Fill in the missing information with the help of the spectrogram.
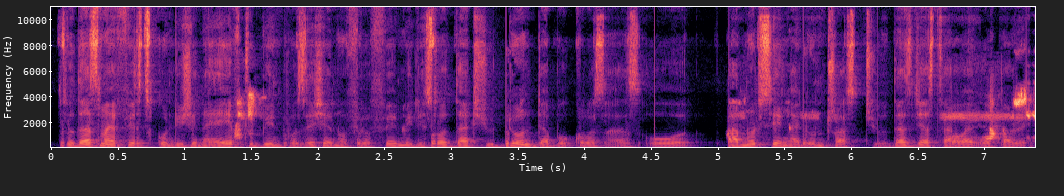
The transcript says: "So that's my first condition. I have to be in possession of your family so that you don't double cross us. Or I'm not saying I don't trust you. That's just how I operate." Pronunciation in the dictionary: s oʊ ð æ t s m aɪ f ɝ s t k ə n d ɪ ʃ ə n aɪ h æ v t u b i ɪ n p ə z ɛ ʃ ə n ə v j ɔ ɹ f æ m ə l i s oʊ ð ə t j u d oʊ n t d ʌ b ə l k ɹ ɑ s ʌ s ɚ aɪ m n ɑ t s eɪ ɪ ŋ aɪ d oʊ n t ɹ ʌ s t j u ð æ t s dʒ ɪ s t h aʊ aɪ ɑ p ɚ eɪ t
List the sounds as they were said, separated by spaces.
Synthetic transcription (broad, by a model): s oʊ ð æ t s m aɪ f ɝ s t k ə n d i ʃ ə n aɪ h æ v t u b i ɪ n p ə z ɛ ʃ ə n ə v j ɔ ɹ f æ m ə l i s oʊ ð ə t j u d oʊ n t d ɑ b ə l k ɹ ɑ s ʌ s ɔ aɪ m n ɑ t s eɪ ɪ ŋ aɪ d oʊ n t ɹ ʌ s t j u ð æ t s dʒ ɪ s t h aʊ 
